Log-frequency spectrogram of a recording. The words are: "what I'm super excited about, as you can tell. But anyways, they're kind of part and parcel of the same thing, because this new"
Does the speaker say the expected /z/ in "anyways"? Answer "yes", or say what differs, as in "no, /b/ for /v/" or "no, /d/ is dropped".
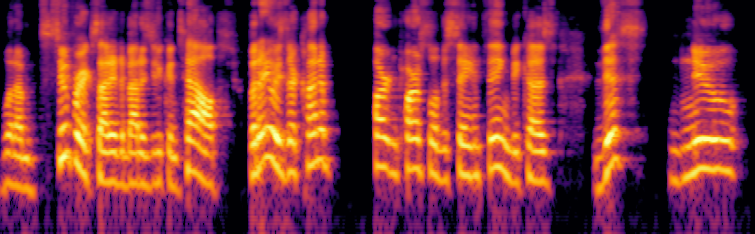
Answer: yes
